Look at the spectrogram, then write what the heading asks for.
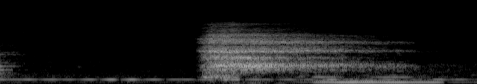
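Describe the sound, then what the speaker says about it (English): A single long, deep inhale followed by slow breathing during an at-home live-streamed yoga class, close and fairly loud over a low steady hum, with no talking. "Breathing deeply there."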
